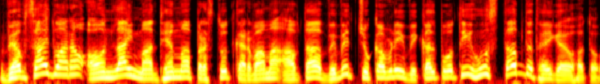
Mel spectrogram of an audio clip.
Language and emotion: Gujarati, surprised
